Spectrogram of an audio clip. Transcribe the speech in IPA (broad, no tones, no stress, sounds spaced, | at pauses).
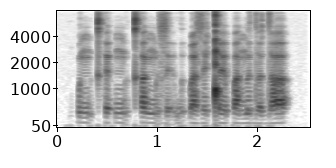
k͡p ə ŋ ə̰ kʰ ɛ ʔ ŋ͡m ə̰ kʰ a ŋ͡m ə̰ z ɛ̰ w ə̰ ɓ a z ɛ ǃ ɛ p a ŋ ə d ɐ d a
